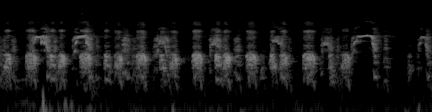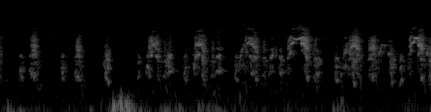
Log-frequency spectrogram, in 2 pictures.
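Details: Hybrid chukar partridges, a breeding pair, with a rapid string of clucking chuk notes, a brief pause near the middle, then a looser, slightly softer run of similar calls.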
